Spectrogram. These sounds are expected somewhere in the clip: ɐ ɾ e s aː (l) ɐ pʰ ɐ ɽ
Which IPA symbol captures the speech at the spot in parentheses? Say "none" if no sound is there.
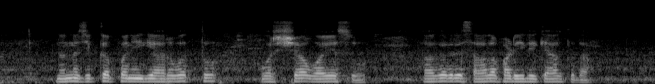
l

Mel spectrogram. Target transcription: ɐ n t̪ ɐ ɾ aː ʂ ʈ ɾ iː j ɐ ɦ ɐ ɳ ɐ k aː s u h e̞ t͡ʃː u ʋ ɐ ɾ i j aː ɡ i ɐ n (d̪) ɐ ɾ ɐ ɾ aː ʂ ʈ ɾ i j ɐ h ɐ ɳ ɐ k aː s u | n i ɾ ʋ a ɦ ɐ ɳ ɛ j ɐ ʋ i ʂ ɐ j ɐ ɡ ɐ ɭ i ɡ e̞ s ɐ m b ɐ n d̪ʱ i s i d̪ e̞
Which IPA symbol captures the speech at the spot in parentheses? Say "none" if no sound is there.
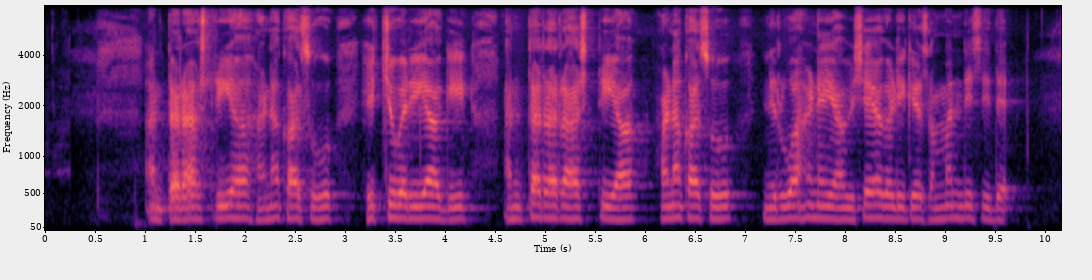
t̪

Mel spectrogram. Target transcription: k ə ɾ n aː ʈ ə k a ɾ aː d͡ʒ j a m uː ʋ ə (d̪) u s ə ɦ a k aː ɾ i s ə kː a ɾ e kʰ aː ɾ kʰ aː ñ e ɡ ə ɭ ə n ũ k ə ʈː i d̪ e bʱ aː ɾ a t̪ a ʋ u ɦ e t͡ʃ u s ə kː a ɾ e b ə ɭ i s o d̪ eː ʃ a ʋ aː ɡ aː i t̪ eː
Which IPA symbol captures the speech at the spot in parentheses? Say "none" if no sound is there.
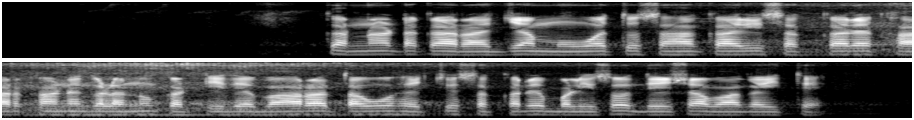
t̪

